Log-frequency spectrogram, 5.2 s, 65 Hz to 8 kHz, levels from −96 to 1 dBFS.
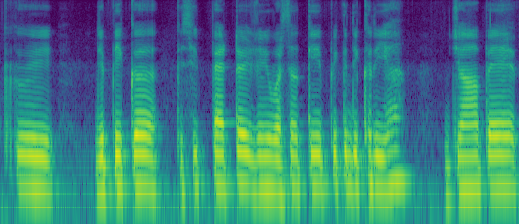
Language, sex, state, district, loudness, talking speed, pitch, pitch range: Hindi, male, Punjab, Pathankot, -16 LUFS, 150 wpm, 140 Hz, 135-145 Hz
